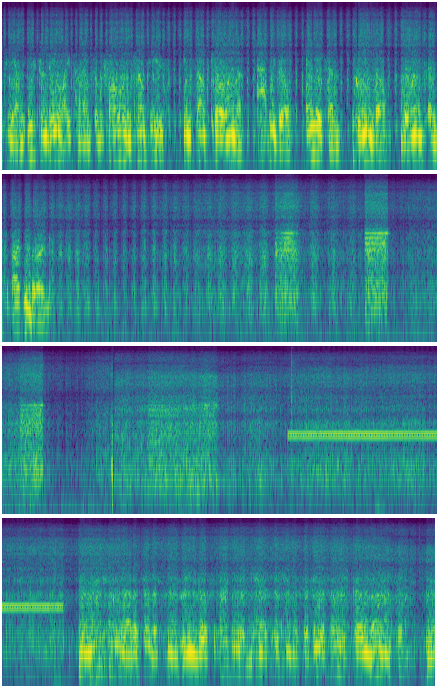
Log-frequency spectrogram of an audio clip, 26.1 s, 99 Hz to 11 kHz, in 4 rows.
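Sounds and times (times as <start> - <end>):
radio hiss: 0.0 - 26.0
two-tone attention alarm: 17.3 - 20.6.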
